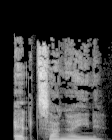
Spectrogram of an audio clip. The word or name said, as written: altsangerinde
